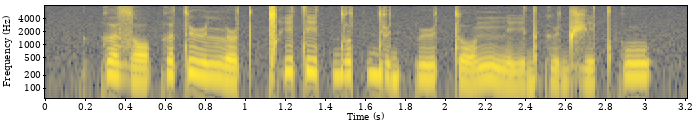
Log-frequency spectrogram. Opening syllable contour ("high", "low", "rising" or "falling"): falling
